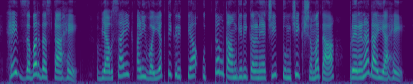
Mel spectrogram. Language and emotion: Marathi, happy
